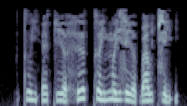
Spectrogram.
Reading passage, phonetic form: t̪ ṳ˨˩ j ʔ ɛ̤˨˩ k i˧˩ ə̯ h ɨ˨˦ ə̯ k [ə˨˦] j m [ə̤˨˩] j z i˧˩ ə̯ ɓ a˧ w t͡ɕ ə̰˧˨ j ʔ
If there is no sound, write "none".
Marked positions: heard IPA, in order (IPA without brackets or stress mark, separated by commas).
ə˨˦, ə˧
